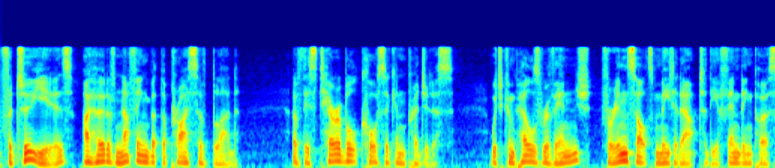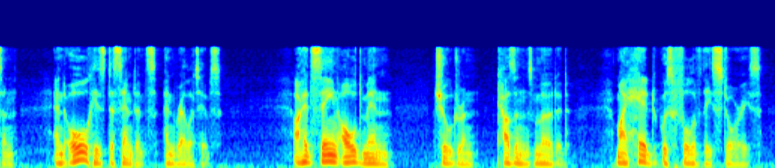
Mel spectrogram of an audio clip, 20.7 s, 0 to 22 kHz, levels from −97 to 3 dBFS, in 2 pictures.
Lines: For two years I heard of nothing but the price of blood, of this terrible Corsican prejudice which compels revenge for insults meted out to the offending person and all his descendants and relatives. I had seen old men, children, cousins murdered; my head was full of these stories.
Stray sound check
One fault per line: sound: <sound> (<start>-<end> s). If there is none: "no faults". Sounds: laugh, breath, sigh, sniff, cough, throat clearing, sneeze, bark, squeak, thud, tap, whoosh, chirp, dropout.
no faults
